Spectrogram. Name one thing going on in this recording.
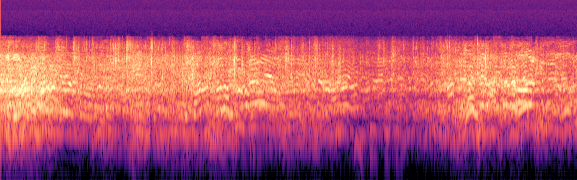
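A crowd of men shouts and talks loudly outdoors.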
